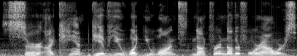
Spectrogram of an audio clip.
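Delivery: lightly voiced exasperated counter worker; insistent cashier. A narrator's reading.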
